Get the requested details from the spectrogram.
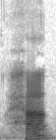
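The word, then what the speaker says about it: ح: Ha, elle se prononce toujours légèrement. On ne dit pas ha en arabe, on dit ha.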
